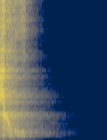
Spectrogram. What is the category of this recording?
Sound effects > Electronic / Design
